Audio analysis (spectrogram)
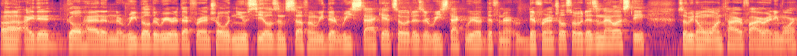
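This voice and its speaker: A man at a fairly quick pace with a medium pitch. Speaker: tuner and performance shop owner. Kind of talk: casual walkaround video. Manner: fast; casual, many fillers.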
